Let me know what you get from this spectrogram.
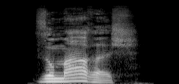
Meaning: summary
- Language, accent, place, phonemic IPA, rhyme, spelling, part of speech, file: German, Germany, Berlin, /zʊˈmaːʁɪʃ/, -aːʁɪʃ, summarisch, adjective, De-summarisch.ogg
